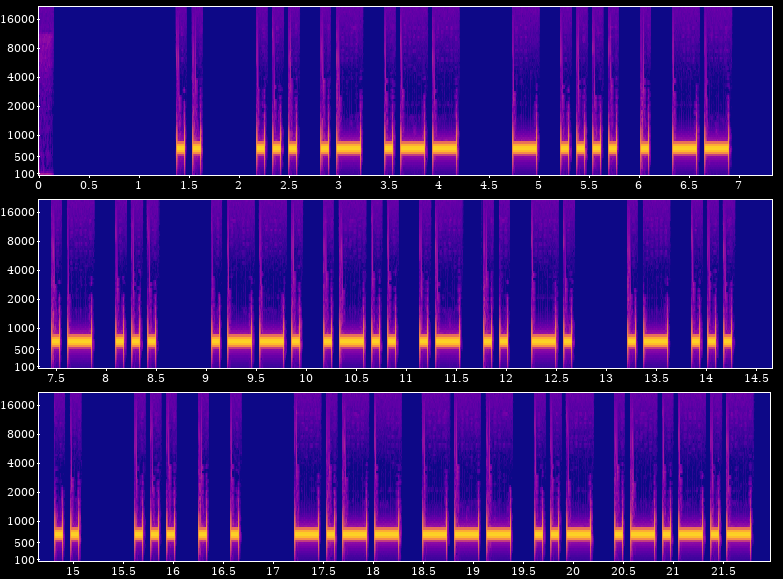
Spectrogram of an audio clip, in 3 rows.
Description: Morse code, heard as a keyed tone, about 15 wpm, 700 Hz. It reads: I SAW THEM AS PLAIN AS I SEE YOU.
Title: Sentences from Top 1000 Words - Review Part 2 - 15wpm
